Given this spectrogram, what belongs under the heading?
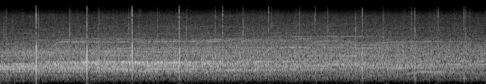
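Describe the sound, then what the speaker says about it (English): A large crowd claps steadily at a spring 2025 graduation ceremony in a broad, sustained wash of applause with sharp individual claps standing out. No one speaks over it. "That applause is going to be happening all morning for you all."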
